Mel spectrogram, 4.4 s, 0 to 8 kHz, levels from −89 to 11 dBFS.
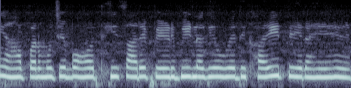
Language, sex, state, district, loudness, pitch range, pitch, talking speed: Hindi, female, Chhattisgarh, Bilaspur, -10 LUFS, 265-275 Hz, 270 Hz, 190 wpm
